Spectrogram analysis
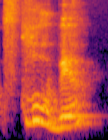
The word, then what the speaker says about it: в клубе: Uh, в клубе была громкая музыка. Okay, and here "в" will be pronounced as "ф".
